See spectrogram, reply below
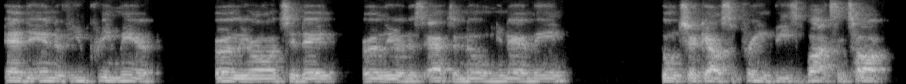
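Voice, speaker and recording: A man co-hosting a casual boxing talk show, speaking in a halting way with frequent restarts. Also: sits low, completely flat delivery, echoey room, muffled recording. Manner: halting, many fillers and restarts. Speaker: podcast co-host.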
